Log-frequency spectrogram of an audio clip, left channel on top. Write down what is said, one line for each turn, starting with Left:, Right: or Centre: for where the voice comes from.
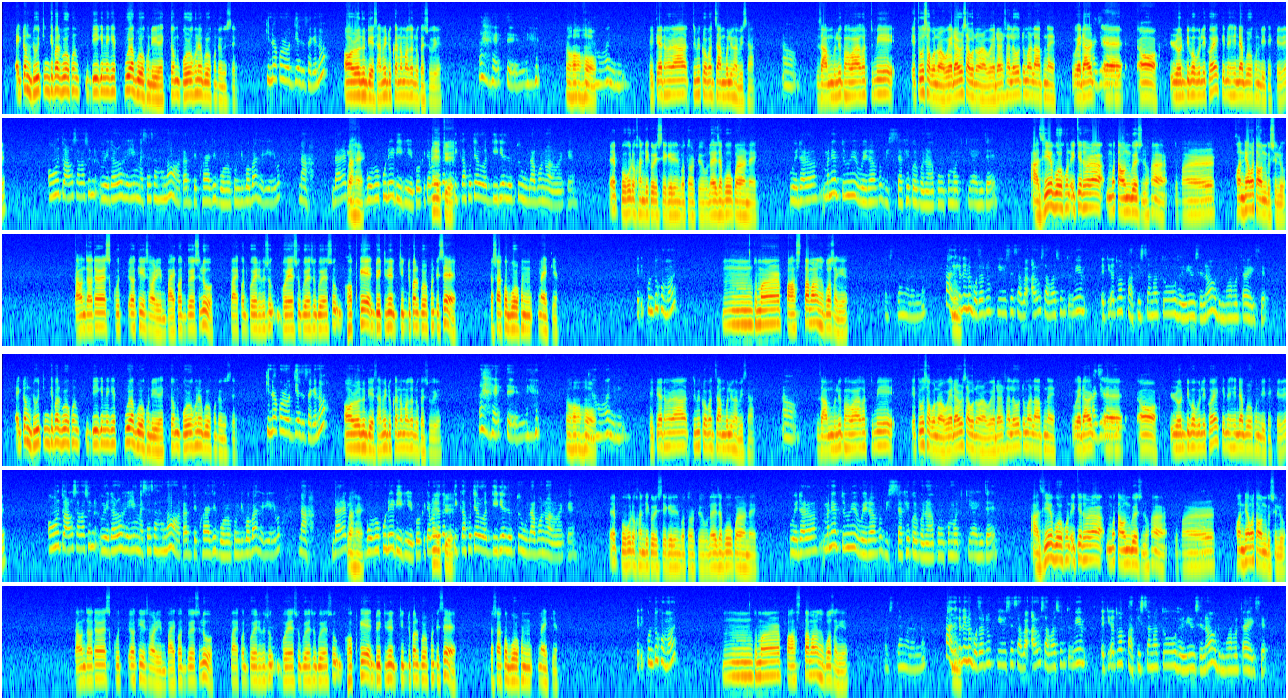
Left: একদম দুই তিনিটিপাত বৰষুণ দি কেনেকে পুৰা বৰষুণ দিয় একদম বৰষুণে বৰষুণ হৈ গৈছে
Right: কিন্তু আকৌ ৰ'দ দি আছে চাগে ন?
Left: অ ৰ'দো দি আছে আমি দোকানৰ মাজত ল পেছুৱে
Right: সেইত তেৰি
Left: অ
Right: জমনি
Left: এতিয়া ধৰা তুমি কৰ'বাত যাম বুলি ভাবিছা
Right: অ'
Left: যাম বুলি আগত তুমি এইটোও চাব নোৱাৰা ৱেডাৰো চাব নোৱাৰা ৱেডাৰ চালেও তোমাৰ লাভ নাই ৱেদাৰ
Right: আজিকালি
Left: এ অ ৰ'দ দিব বুলি কয় কিন্তু সেইদিনা বৰষুণ দি থাকে ৰে
Right: অ ত আৰু চাবাচোন ৱেডাৰৰ হে মেজজ আহে ন তাত দেখুৱাই আজি বৰষুণ দিব বা হেৰি আহিব না ডাইৰেক্ট
Left: নাহে
Right: বৰষুণে দি দিয়ে গৈ কেতিয়াবা
Left: সেইটোয়ে
Right: টকাটীয়া ৰ দি দিয়া য'ততো ওলাব নোৱাৰো একে
Left: এ বহুত অশান্তি কৰিছে এইকেইদিন বতৰটোোৱে ওলাই যাবও পৰা নাই
Right: ৱেডাৰত মানে তুমি ৱেডাৰ বিশ্বাসে কৰিব নোৱাৰা কোন সময়ত কি আহি যায়
Left: আজিয়ে বৰষুণ এতিয়া ধৰা মই টাউন গৈ আছিলো হা তোমাৰ
Right: অ
Left: সন্ধিয়া সময়ত টাউন গৈছিলো, টাউন যাওঁতে স্কুটাৰ কি ছৰি বাইকত গৈছিলো বাই ক'ত গৈ আছো, গৈ
Right: উম
Left: আছো, গৈ আছো, গৈ আছো, গৈ আছো, ঘপকে দুই, তিনি টোপাল বৰষুণ দিছে, তাৰপাছত আকৌ বৰষুণ নাইকিয়া।
Right: কোনটো সময়ত?
Left: উম, তোমাৰ পাঁচটা মানত হ'ব চাগে
Right: পাঁচটা মানত ন আজিকালি
Left: উম।
Right: এনো বতৰটো কি হৈছে চাবা, আৰু চাবাচোন তুমি এতিয়া তোমাৰ পাকিস্তানতো হেৰি হৈছে ন, ধুমুহা বতাহ আহিছে।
